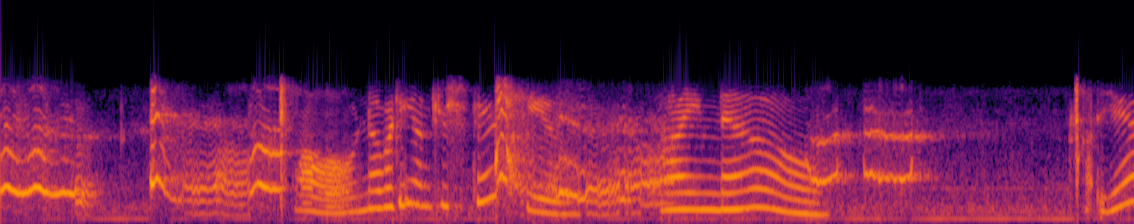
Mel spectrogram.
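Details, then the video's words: Chihuahua named Abbie complaining nonstop about a toy her Yorkie housemate Sebastian took; a chattering stream of yips, sliding whines and howl-like wavering notes, with a woman's voice talking back in between. "Abbie the Chihuahua Talking and Complaining...AGAIN!"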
